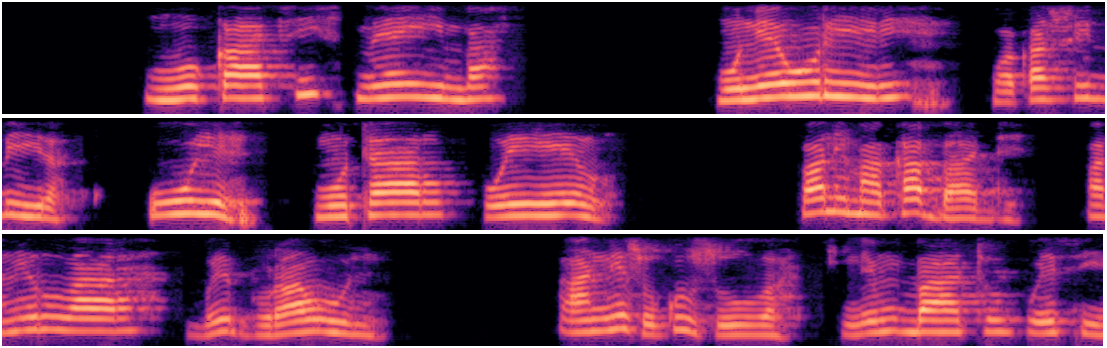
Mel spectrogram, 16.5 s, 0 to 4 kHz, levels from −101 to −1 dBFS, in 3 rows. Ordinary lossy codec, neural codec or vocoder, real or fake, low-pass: AAC, 32 kbps; codec, 16 kHz, 8 kbps, FreqCodec, larger model; fake; 3.6 kHz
